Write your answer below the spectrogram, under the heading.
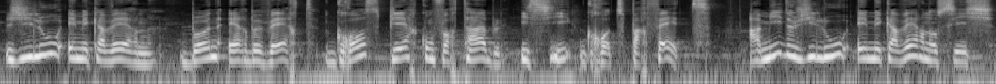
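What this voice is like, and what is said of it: Caveman voice, odd German accent. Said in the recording (French): “Petit accent allemand quand même ... Petit accent teuton assez curieux ... un homme des cavernes”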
